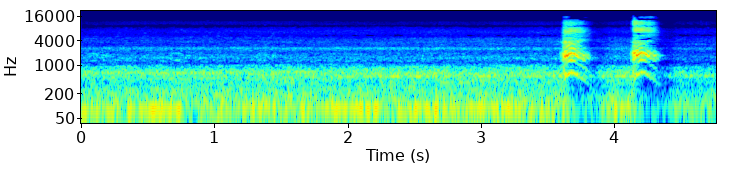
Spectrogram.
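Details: Urban crows at sunrise, gathered to feed on egg yolks: two short, harsh caws near the end, half a second apart, over a steady low city hum.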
